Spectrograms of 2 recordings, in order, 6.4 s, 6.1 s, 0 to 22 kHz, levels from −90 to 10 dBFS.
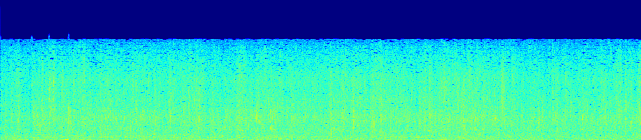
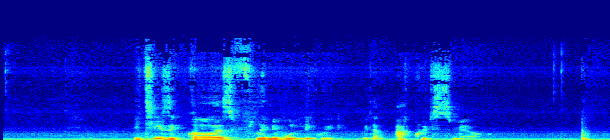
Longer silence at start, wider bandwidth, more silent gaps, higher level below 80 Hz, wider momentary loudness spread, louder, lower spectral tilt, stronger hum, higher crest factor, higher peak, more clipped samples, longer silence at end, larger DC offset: second, 0 s vs 1.35 s; first, 16 kHz vs 14.5 kHz; neither; about the same, -44 dBFS vs -44 dBFS; second, 2 LU vs 20 LU; second, -24 LUFS vs -19 LUFS; second, -1 dB/octave vs -8 dB/octave; neither; about the same, 18 dB vs 18 dB; second, -10 dBFS vs -4 dBFS; neither; second, 0 s vs 0.15 s; neither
